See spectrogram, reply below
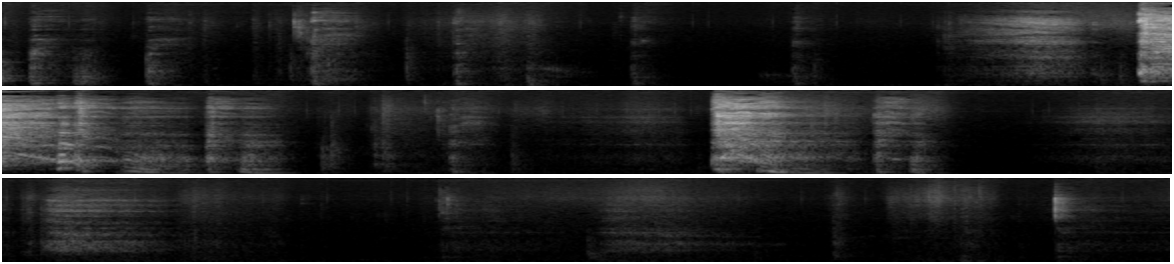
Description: While the mouse is away the cats will play! - and cat hairs make me cough!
